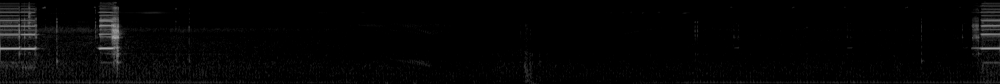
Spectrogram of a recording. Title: Inside View - A Bad Hard Drive Making Buzzing Noise While Spinning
